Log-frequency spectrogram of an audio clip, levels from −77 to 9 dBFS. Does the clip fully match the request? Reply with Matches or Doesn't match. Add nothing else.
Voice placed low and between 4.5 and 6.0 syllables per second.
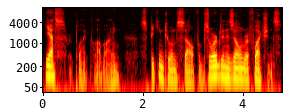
Matches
